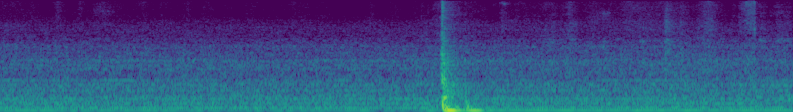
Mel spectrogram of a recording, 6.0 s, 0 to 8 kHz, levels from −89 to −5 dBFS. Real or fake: real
